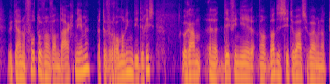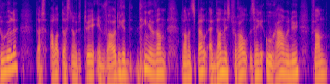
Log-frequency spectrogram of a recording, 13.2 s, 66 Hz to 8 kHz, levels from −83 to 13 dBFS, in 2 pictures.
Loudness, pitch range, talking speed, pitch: -17 LUFS, 105-125 Hz, 220 wpm, 115 Hz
